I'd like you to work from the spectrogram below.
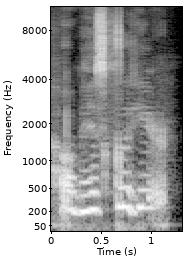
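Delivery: mock sweet talk. Voicing oppressors sweet-talking listeners.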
